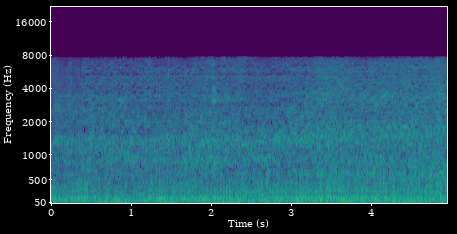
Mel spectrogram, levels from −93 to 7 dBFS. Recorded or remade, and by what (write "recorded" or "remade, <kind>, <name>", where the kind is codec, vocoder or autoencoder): remade, vocoder, HiFi-GAN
